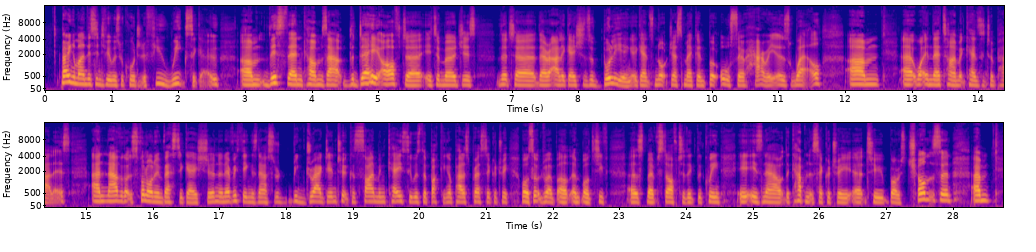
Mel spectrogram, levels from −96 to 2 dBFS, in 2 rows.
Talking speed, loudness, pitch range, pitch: 200 wpm, -26 LUFS, 165-185 Hz, 175 Hz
